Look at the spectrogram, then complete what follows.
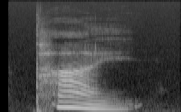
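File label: "tai", Chinese; 太; とても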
